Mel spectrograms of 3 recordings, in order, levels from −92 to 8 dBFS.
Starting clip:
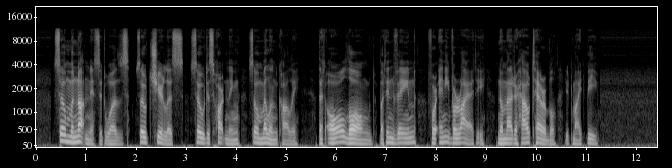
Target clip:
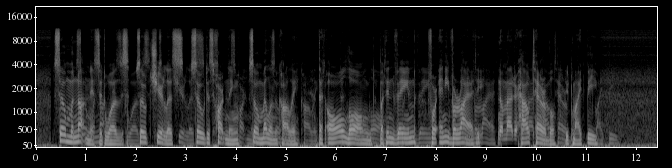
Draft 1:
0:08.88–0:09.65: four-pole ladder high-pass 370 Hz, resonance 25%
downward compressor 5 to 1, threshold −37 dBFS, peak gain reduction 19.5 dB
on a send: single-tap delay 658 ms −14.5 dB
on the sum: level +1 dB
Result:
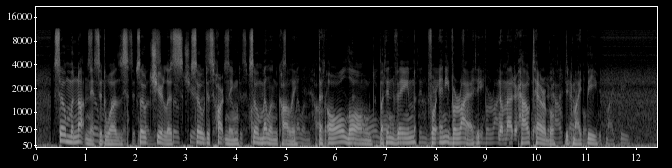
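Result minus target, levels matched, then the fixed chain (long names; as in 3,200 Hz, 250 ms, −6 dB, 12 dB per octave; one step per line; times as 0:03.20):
echo 227 ms late
0:08.88–0:09.65: four-pole ladder high-pass 370 Hz, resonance 25%
downward compressor 5 to 1, threshold −37 dBFS, peak gain reduction 19.5 dB
on a send: single-tap delay 431 ms −14.5 dB
on the sum: level +1 dB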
